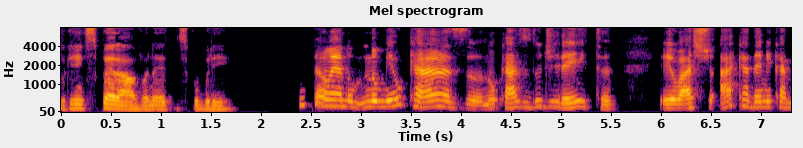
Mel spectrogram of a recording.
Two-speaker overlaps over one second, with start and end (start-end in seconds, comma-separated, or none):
none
